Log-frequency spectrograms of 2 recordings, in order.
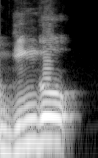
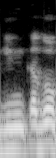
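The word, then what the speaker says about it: Ginkgo: से हम बोलते आए, तो गिंगो जो हम बोलते हैं। लेकिन मैंने देखा था कई, मैं एनसीईआरटी हिंदी मीडियम वाले स्टूडेंट को पढ़ता रहा था, तो वहां इसका हिंदी में प्रोनाउंसिएशन गिंकागो कर रखा था। तो हो सकता है कि के को साइलेंट नहीं माना गया हो, अब ऐसे भी प्रोनाउंसिएशन चेंज होते रहते हैं।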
